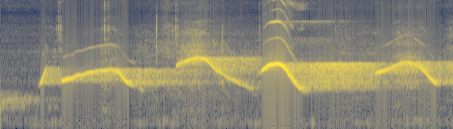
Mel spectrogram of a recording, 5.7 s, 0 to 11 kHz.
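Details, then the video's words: Common hill myna indoors giving a series of loud clear whistles: a rising note held flat, then falling, followed by two arched rise-and-fall phrases, each with a ringing echo, with a man's voice in the background. "BEO 1 M SUARA ASLI VIRAL"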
